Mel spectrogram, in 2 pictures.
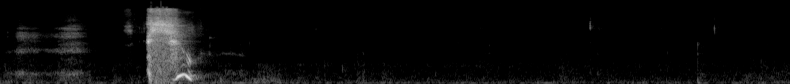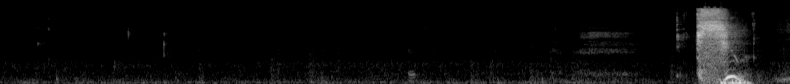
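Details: Male (boyfriend) sneezing, cause questioned as allergies or cold; two loud, sharp sneezes with a quiet gap, each preceded by a short intake of breath.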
